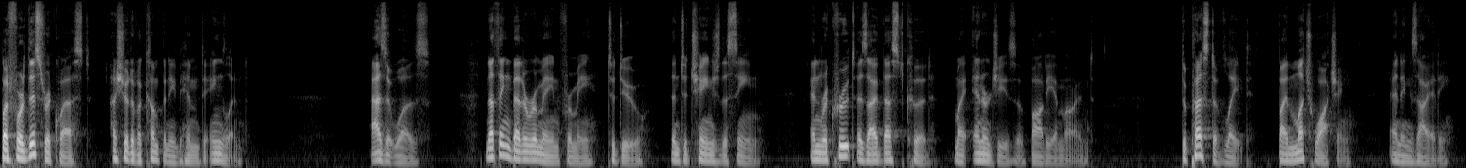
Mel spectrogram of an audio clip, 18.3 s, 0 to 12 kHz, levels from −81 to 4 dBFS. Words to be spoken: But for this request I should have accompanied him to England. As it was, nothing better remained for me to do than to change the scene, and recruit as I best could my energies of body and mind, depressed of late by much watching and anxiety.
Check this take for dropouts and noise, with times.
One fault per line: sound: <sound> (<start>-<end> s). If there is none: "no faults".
no faults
